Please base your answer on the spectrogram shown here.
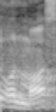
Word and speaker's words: en masse: वैसे मास से नहीं पढ़ने से ऑन मास होता है वैसे AENMASSE ऑन मास इसको पढ़ा जाता है ऑन मास वैसे मैं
